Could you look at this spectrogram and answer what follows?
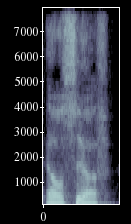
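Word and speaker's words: elif: e LS i f still pronounced El if but dispelled without the e with that we're ready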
